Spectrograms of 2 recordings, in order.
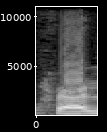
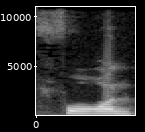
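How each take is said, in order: First: The vowel sounds like the one in fan. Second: The vowel sounds like the one in law. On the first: The speaker calls it wrong. "फैल नहीं पढ़ेंगे" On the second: The speaker calls it right. "हम फॉल पढ़ते हैं"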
